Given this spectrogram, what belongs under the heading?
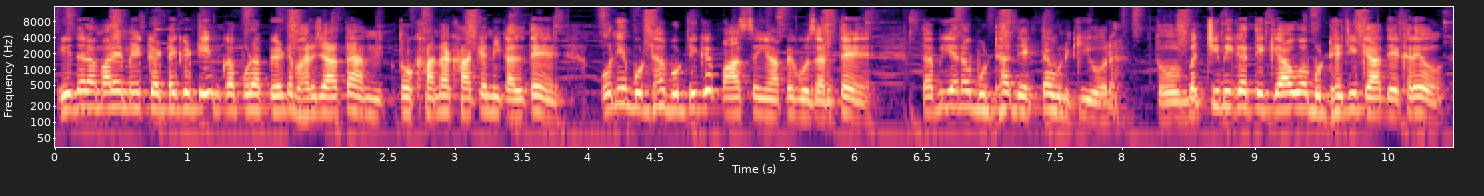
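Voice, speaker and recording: A man's voice: on the high side, a little fast, dark tone. A man casually retelling a comic story in a slangy, joking way. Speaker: story recap narrator. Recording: dull recording with faint music.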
